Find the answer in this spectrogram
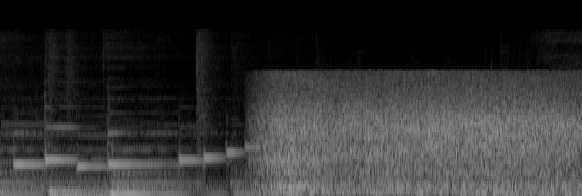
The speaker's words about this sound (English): As I walked out to hail a taxi, a car pulled up to the curb.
